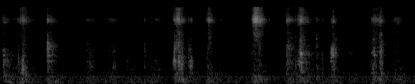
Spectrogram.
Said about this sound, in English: And I'm just going to pull one card, just one card. So, as I'm shuffling through this deck,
